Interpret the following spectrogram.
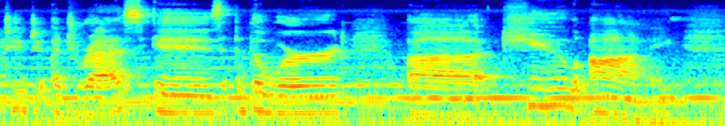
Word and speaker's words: qi: The first thing I'd like to address is the word QI. So QI is pronounced different in many different cultures. And the most commonly pronunciation of QI is qi.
